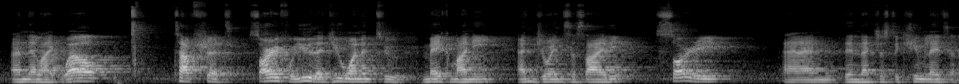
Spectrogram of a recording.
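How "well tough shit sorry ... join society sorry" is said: louder sneering brush-off; mock them with fake sympathy; mocking dismissive. Institutions answering indebted graduates with loud sneering fake sympathy. They're like, tough shit.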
